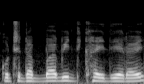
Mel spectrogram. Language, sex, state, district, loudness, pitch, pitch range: Hindi, male, Arunachal Pradesh, Longding, -13 LUFS, 155 Hz, 150-165 Hz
